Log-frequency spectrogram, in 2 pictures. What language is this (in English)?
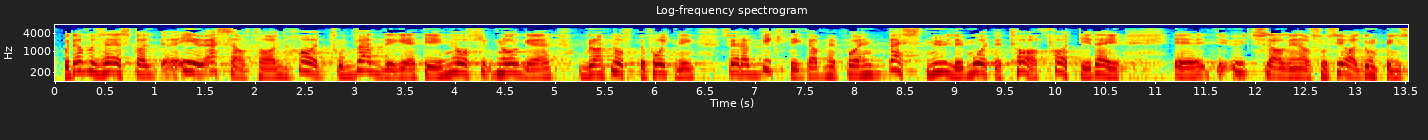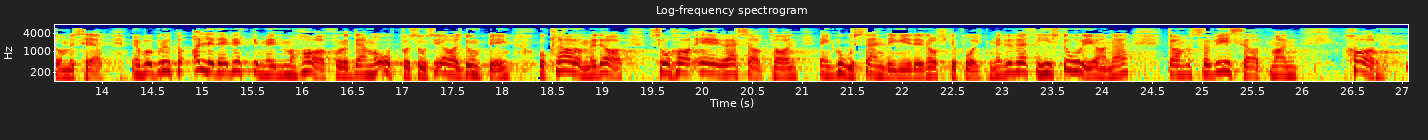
Norwegian Nynorsk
